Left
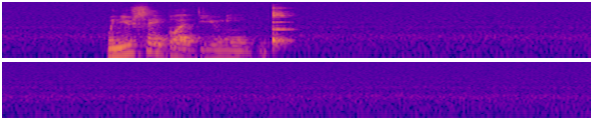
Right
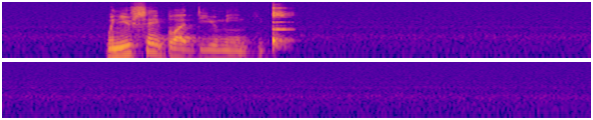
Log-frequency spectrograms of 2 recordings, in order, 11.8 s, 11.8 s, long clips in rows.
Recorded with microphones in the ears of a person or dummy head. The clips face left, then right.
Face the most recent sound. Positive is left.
turn(degrees=-65)  # may be behind; listen again after turning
